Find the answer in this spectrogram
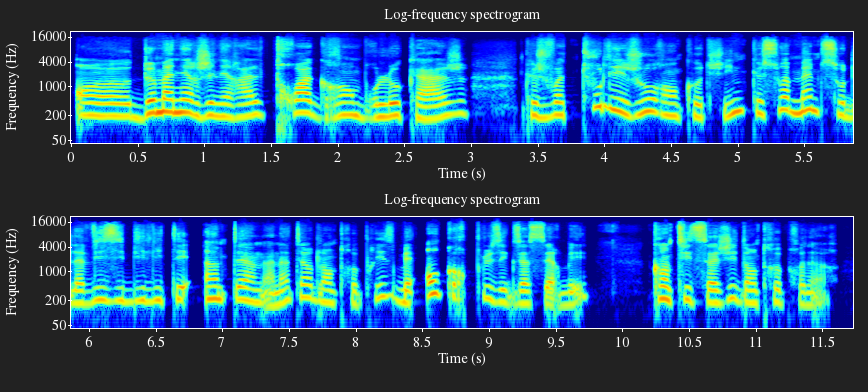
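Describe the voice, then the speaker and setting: A woman's voice: mid-range voice, moderate pace, mellow, no echo, studio quality. A middle-aged woman business coach talking to listeners in a direct, chatty podcast monologue.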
